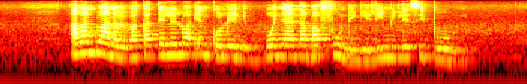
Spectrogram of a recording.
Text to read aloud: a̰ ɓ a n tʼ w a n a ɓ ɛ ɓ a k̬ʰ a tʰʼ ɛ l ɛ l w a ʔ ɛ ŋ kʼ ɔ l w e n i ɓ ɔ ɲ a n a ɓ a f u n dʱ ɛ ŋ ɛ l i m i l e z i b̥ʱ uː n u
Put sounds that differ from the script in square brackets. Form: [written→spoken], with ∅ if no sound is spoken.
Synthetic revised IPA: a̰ ɓ a n tʼ w a n a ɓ ɛ ɓ a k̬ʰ a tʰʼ ɛ l ɛ l w a ʔ ɛ ŋ kʼ ɔ l w e n i ɓ ɔ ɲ a n a ɓ a f u n dʱ ɛ ŋ [ɛ→e] l i m i l e [z→s] i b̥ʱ uː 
